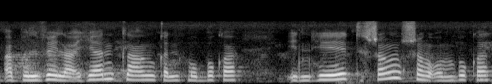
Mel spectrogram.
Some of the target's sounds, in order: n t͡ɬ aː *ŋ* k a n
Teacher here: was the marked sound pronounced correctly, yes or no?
yes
